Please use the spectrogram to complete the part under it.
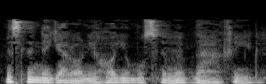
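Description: A man's voice: low-pitched, little pitch movement, warm tone, husky. A male preacher delivering a mourning sermon, telling the story with emotion and acting out the quotes.

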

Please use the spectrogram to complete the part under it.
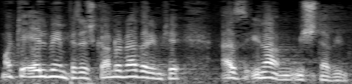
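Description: A man's voice: fairly high pitch, lively intonation, vocal fry, a little mellow, big-room sound. An older man preaching a sermon as a cleric, emphatic and scolding at times, quoting Arabic verses.

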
